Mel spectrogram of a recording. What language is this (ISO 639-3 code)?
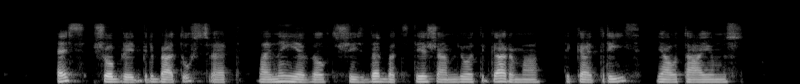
lav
